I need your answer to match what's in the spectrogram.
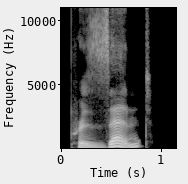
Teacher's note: Example, the word present, stressed on the first syllable, present, is a noun, a gift, something you give. The same word, stressed on the second syllable, present, is a verb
